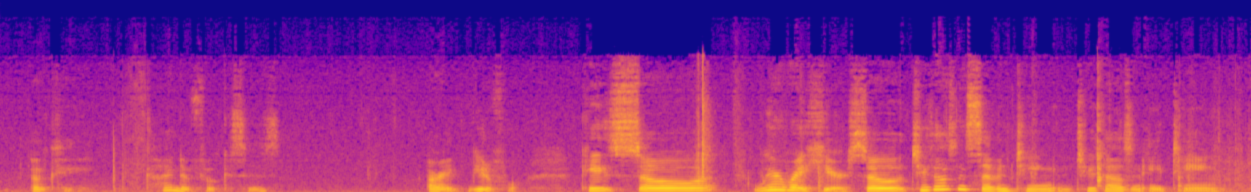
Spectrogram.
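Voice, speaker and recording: Quiet and fairly high-pitched, a woman speaks at a moderate pace with very wide pitch swings and long, frequent pauses over noticeable background noise. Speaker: teacher and vlogger. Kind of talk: casual vlog. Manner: quiet, lowered voice.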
